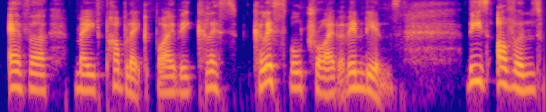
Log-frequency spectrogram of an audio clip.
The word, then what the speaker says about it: Kalispel: It's pronounced Kalispel. Kalispel. Oh, apologies. The Kalispel. Thank you.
